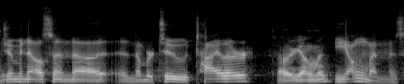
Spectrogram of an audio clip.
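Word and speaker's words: Jungmann: Number two, Tyler Youngman is how you say that.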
